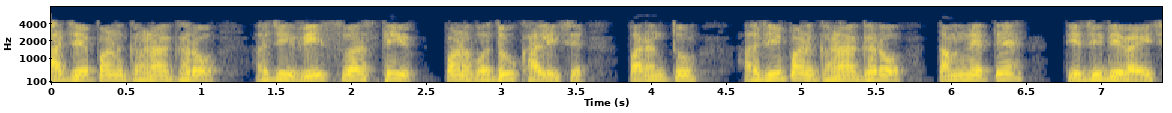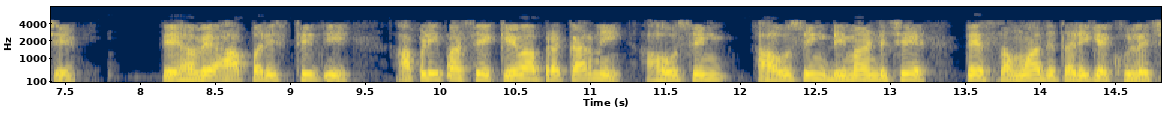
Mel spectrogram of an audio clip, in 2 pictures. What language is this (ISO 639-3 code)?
guj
